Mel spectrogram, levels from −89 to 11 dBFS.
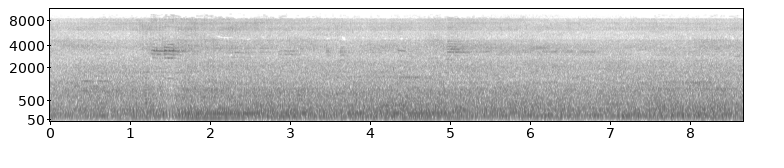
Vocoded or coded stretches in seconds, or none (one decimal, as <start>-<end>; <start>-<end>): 5.5-7.3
